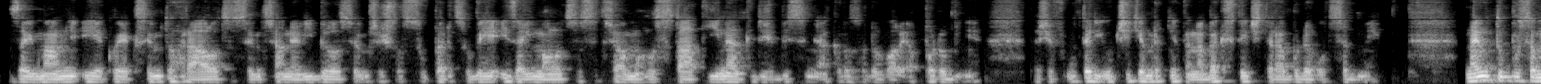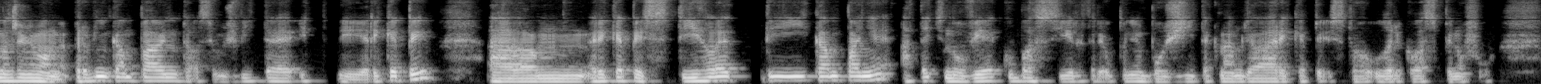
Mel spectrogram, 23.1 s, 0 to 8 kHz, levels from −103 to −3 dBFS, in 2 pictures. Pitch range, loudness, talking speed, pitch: 95-120 Hz, -24 LUFS, 215 wpm, 105 Hz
